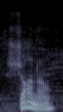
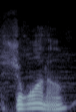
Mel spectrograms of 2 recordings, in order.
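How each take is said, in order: First: The name is given its local pronunciation. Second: The name is given its common outsider pronunciation. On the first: The speaker calls it right. "it's pronounced Shawano" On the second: The speaker calls it wrong. "not Shawano, as many people say"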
